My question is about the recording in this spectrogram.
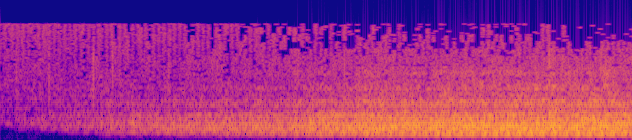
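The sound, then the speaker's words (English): A truck engine rumbles and revs up, its low, throbbing drone growing steadily louder and rising in pitch as it gathers speed, with no voices. “Oh, the truck's just super”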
